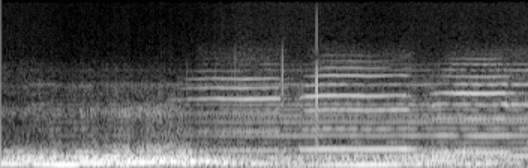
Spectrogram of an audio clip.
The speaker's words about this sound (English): Ibarra was grim as he climbed in his car and drove off fast.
